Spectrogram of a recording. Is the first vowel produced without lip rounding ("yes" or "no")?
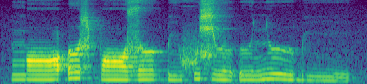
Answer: no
